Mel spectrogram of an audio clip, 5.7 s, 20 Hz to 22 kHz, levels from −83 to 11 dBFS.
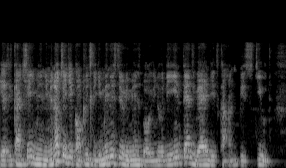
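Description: Nothing stood out on listening to this speech, which comes across as ordinary wideband telephone audio consistent with G.722 coding, with content reaching up to about 7.7 kHz.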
